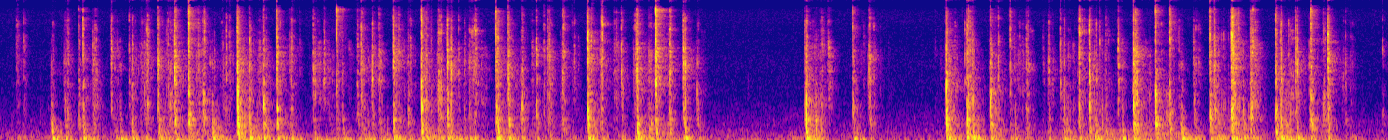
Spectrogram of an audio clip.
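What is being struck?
Plastic computer keyboard.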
